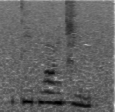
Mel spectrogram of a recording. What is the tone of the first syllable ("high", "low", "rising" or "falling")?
high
